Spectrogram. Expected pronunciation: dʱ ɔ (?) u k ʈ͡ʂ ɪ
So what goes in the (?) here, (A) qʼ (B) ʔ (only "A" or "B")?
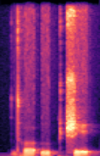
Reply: B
